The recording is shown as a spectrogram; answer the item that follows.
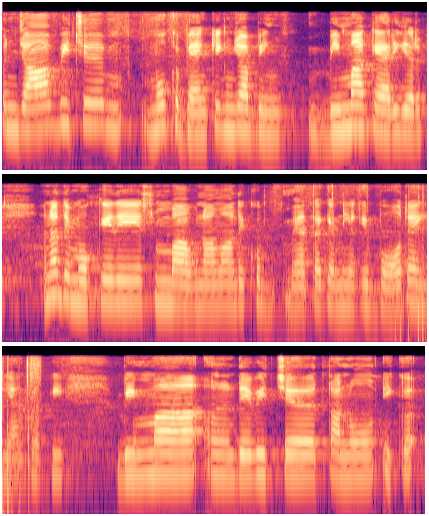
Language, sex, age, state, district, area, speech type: Punjabi, female, 45-60, Punjab, Ludhiana, urban, spontaneous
